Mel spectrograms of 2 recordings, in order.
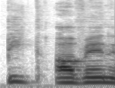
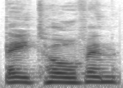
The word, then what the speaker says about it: Beethoven: this blank stare and they mispronounce people's names like beet oven instead of beethoven or soakrates instead of socrates plus some of the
